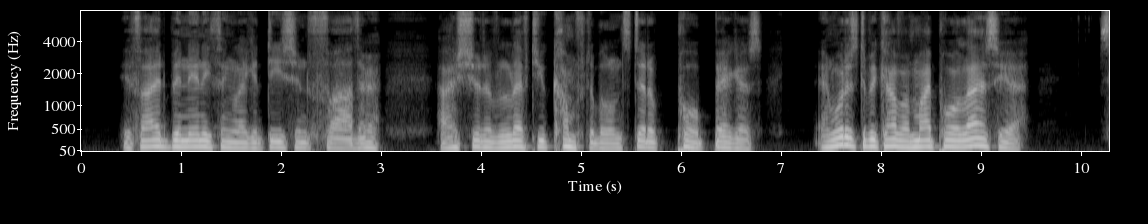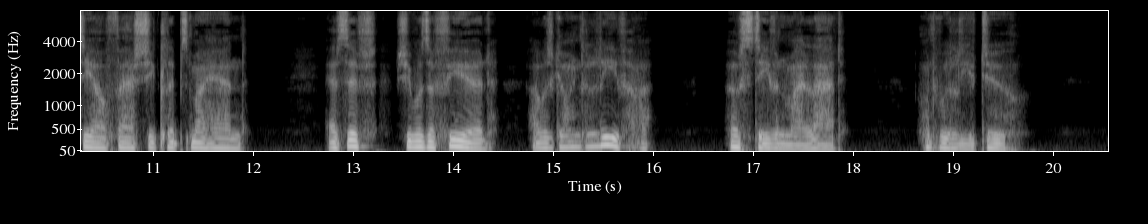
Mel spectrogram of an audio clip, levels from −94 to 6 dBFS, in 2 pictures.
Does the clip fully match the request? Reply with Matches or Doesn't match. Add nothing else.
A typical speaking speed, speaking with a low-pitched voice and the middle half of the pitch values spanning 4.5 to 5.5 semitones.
Doesn't match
